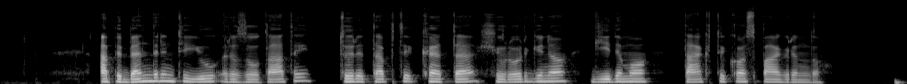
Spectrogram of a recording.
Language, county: Lithuanian, Šiauliai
